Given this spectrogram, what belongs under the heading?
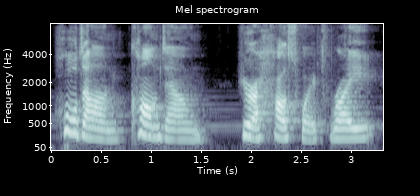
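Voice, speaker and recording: A woman's voice: mid-range voice, slow, a bit bright, soft background music, pitched below the performer's own voice. A woman voicing a defensive cheating husband in a scripted story, pleading and condescending, with emphatic delivery.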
